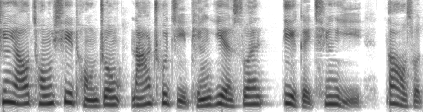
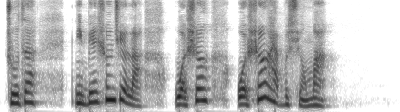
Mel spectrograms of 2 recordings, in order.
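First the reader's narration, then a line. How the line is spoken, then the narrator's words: Hurried. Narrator (Chinese): 青乙急忙道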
